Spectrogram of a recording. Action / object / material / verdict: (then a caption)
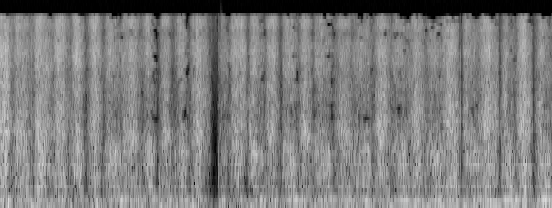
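scrape / foam microphone windscreen / foam / none. Fingers of both hands scratch and rub the top and sides of a dark, black foam microphone windscreen. The result is a steady, dense, low rumbling scrape with rapid rustling pulses and little high content, dipping briefly near the two-second mark.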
